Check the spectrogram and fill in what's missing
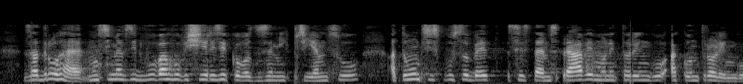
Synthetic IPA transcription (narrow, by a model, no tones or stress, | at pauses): zad̪ɾuɦɛːmusiːmɛvziːt̪vuːvaɦuvɪʃiːɾɪzɪko̞vost̪vzɛmɲiːxpr̝̥iːjɛmt͡suːʔat̪o̞mupr̝̥ɪspuːso̞bɪt̪sɪst̪ɛːmspɾaːvɪmo̞nɪt̪o̞ɾɪŋɡuʔako̞nt̪ɾo̞lɪŋɡu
